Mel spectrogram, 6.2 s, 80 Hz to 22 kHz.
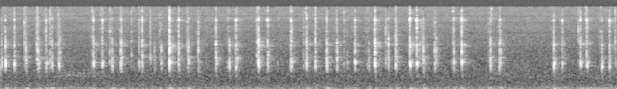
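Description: Both hands' fingertips type rapidly on a compact backlit 60% mechanical keyboard with plastic keycaps, resting on a desk in the dark. A steady stream of short, crisp plastic clacks sounds, each with a bright click over a soft low thump, with occasional louder key presses standing out. The keystrokes die away almost instantly, leaving a quiet, dry typing rhythm.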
